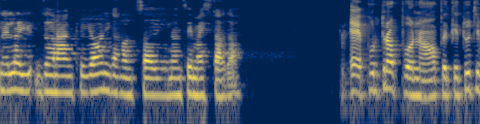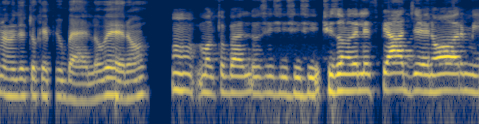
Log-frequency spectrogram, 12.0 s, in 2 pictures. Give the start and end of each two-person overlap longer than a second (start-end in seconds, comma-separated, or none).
none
